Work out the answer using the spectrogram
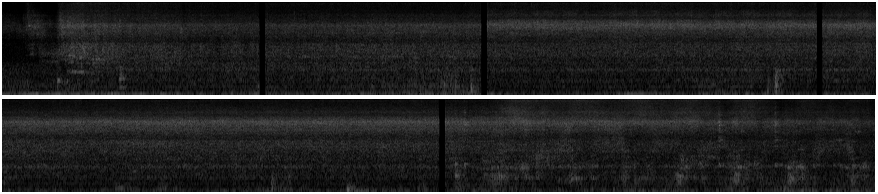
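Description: Chicken pieces sizzling in melted butter in a nonstick pot, a steady frying hiss that starts just after the chicken goes in and cuts out for an instant a few times. Near the end, a utensil stirs the chicken, with light clicks and scrapes against the pot.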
